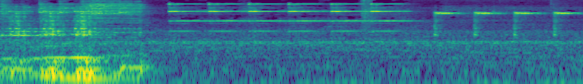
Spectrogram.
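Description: Book of Ra Classic slot machine: a low electronic tune with reel-stop clicks as the reels come to rest, then a quick run of high electronic beeps, about four a second, as the line win is counted up.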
